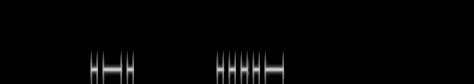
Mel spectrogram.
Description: Morse code, heard as a keyed tone, about 20 wpm, 700 Hz. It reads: R 4
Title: 052 Lesson 10d - Letter r - Two Characters 20wpm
